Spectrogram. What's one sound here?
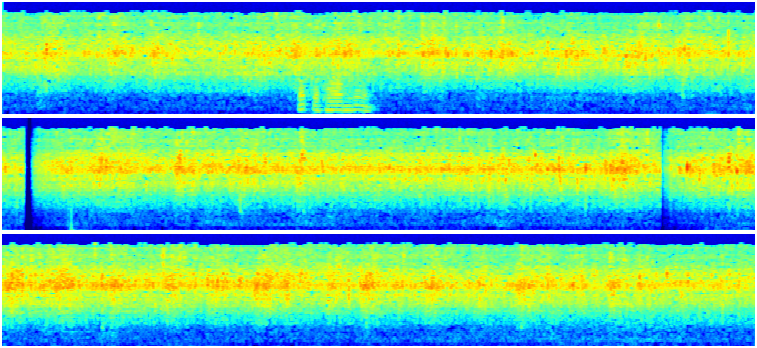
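Chopsticks stir pork belly in a frying pan.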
